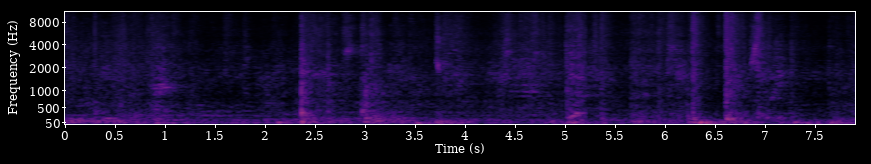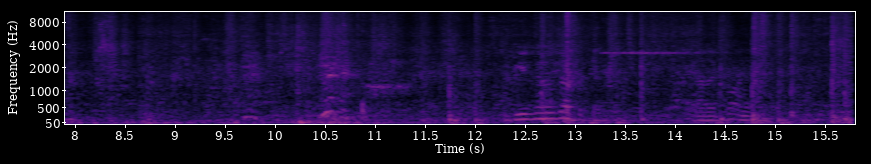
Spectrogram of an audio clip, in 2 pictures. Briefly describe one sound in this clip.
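Sneakers shuffle and squeak on a canvas floor.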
